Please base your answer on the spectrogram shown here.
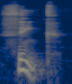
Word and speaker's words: think: Our first example is the pronunciation of words with the spelling ing and ink, like thing and think. The dictionary shows the word thin with the same pronunciation as thing and think, but they are different. Thin, thin, is a short I sound, thin, like this is thin. But with ing and ink, we use the long E sound, like green beans.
